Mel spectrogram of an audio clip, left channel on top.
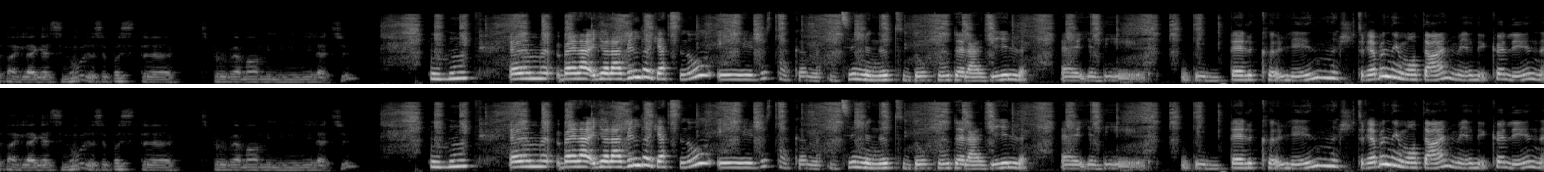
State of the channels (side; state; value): both; identical; correlation 1.00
